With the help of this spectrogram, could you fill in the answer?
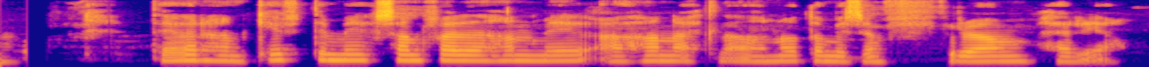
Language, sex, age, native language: Icelandic, female, 20-29, Icelandic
